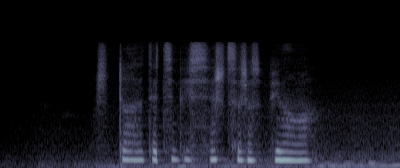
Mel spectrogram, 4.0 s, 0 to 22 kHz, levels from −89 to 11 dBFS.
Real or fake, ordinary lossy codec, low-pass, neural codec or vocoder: fake; none; none; codec, 16 kHz, 0.5 kbps, FunCodec, trained on Chinese and English, 25 frames a second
